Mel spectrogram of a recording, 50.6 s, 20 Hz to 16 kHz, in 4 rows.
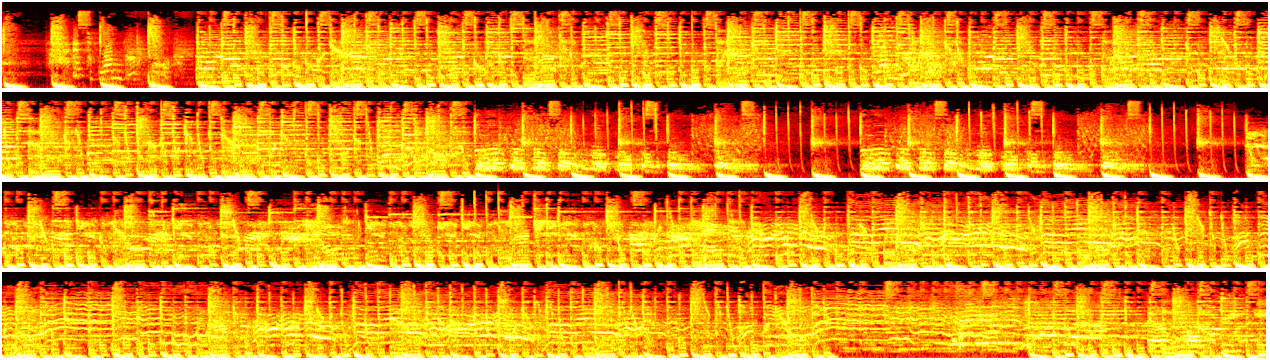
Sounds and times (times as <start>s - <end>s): Pop music: 0.0s - 50.6s.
